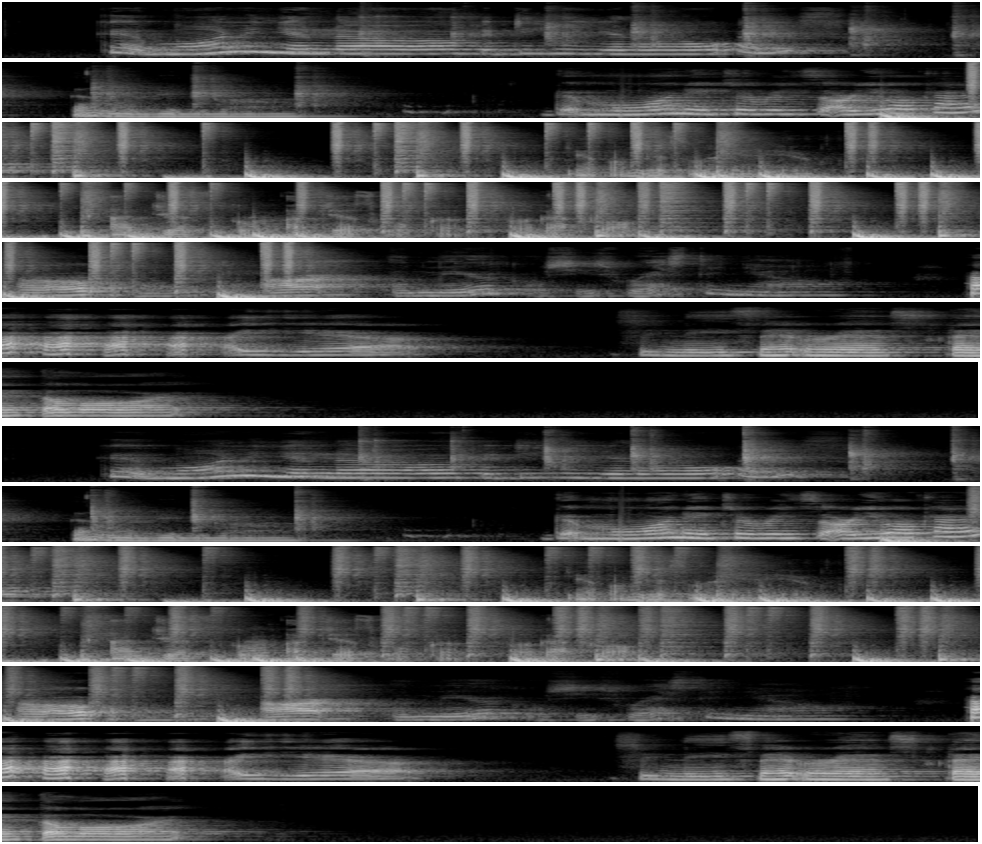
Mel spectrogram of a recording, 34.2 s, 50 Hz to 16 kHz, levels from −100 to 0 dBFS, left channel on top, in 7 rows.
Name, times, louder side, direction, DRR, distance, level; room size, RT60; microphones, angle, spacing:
voice 1, 0.5-4.2 20.2-20.9 21.1-23.8, left 2 dB, 90° left, 6 dB, 1.3 m, -40 dB
sound 1, 1.8-2.0 2.3-2.4 2.7-2.9 3.2-3.3 3.7-3.9 4.2-4.4 4.8-4.9 5.3-5.5 5.8-6.0 6.4-6.5, right 4 dB, 85° right, 1.5 m, -44 dB
voice 2, 5.2-6.4 12.6-13.9 15.2-18.0, equal, 5° left, 7 dB, 0.7 m, -42 dB
voice 3, 7.7-9.9 15.9-16.0 19.6-20.0 20.9-21.2 24.4-26.5 27.6-28.9 29.2-30.3, right 2 dB, 55° right, 4 dB, 0.7 m, -30 dB
sound 2, 9.3-21.0, left 3 dB, 55° left, 0.9 m, -30 dB
17.0 x 8.4 x 3.7 m, 0.95 s
head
